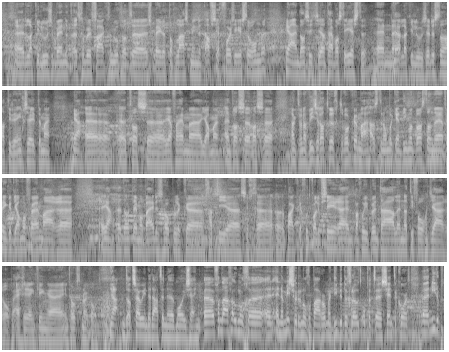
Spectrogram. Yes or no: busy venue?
yes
